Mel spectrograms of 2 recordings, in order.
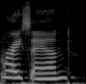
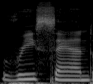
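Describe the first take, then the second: First: The first syllable rhymes with 'rice'. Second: The first syllable rhymes with 'Reese'. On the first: The speaker calls it wrong. "not Rice and" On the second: The speaker calls it right. "like Reese's Pieces and Reese and"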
